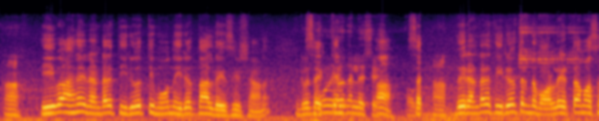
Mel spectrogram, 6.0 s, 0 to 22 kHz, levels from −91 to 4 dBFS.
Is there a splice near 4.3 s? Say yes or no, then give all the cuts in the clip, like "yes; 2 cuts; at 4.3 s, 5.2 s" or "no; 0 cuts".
yes; 1 cut; at 4.3 s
